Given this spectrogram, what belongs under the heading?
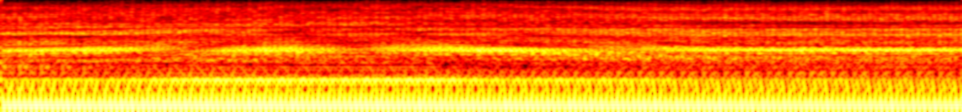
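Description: Cold Subaru WRX engine idling while warming up, a steady low rumble with a constant droning hum, loud and even from start to finish with no talking.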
